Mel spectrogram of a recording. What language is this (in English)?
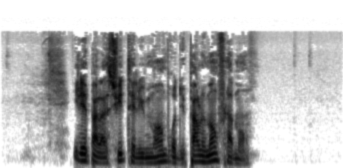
French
